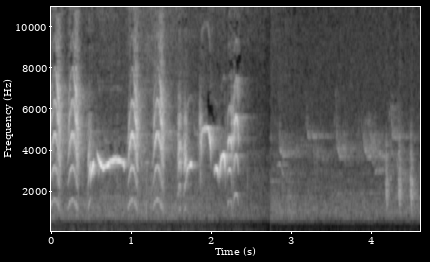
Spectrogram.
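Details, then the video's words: Icterine warbler song: a fast, varied jumble of high chattering notes, harsh buzzes and clear whistled phrases, the second half quieter and thinner. "icterine warbler"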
